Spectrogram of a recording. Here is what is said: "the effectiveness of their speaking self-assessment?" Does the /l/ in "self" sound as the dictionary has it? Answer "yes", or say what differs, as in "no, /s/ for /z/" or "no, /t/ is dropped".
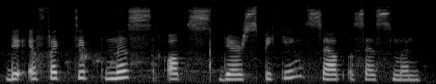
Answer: yes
